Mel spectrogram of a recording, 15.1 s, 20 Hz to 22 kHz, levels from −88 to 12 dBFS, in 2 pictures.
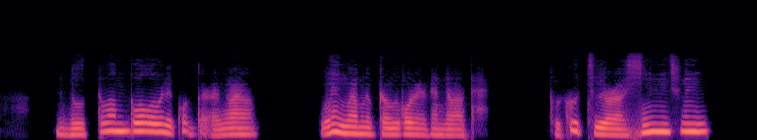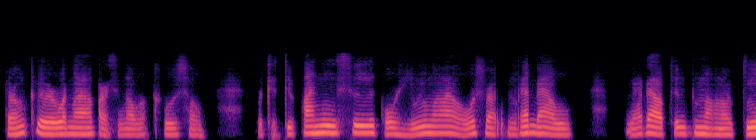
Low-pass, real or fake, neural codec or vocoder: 5.4 kHz; fake; codec, 16 kHz, 0.5 kbps, FreqCodec, larger model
